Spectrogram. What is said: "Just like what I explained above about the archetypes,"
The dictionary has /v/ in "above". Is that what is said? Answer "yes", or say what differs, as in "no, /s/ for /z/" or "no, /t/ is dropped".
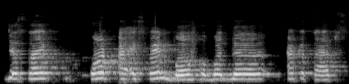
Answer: no, /f/ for /v/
